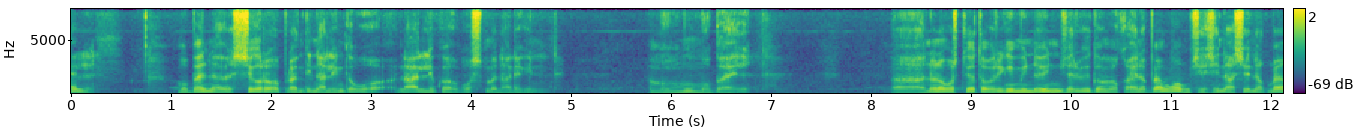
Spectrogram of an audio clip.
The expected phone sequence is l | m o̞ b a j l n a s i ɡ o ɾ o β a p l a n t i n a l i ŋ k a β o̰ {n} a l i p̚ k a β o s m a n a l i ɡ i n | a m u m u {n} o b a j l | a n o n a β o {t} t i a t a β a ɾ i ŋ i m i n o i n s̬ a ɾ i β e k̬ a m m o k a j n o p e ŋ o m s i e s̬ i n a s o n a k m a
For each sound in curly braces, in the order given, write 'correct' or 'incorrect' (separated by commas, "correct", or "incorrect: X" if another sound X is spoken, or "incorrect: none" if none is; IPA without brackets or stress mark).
correct, incorrect: m, incorrect: s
